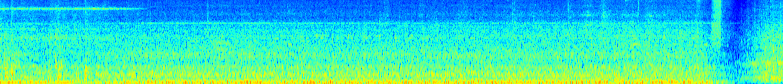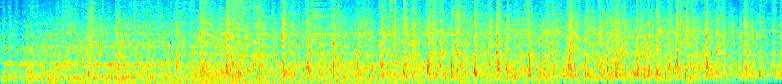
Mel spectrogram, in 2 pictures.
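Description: A diesel-hauled train rolling slowly past, a low engine rumble under the noise of the wheels. About eleven seconds in the sound cuts to a train passing close by, its wheels clattering over the rail joints in a dense run of clicks.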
